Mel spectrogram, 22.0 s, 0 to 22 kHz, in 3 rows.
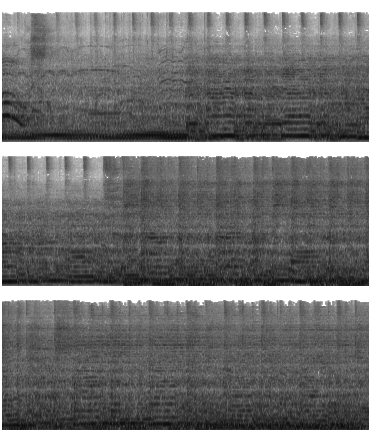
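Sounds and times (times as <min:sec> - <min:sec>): live rock band: 0:00.0 - 0:22.0
electric guitar melody: 0:02.4 - 0:22.0.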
